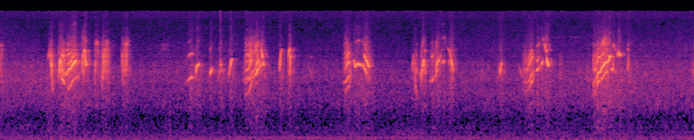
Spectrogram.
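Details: Brambling (Fringilla montifringilla) wintering flock, feeding on sunflower seeds at a bird feeder, giving many short, high chirps and twittering notes in irregular bursts with brief pauses between clusters.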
